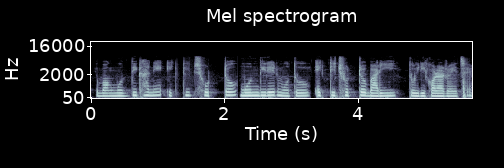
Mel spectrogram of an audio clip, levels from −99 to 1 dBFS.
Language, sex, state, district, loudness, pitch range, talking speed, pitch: Bengali, female, West Bengal, Jalpaiguri, -18 LUFS, 195-220 Hz, 125 wpm, 210 Hz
